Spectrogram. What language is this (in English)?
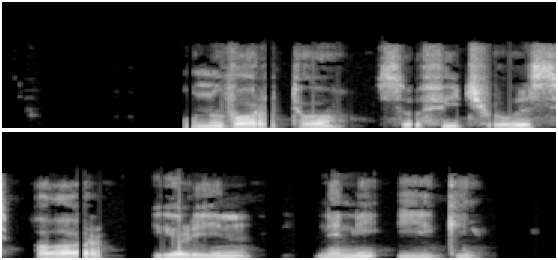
Esperanto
